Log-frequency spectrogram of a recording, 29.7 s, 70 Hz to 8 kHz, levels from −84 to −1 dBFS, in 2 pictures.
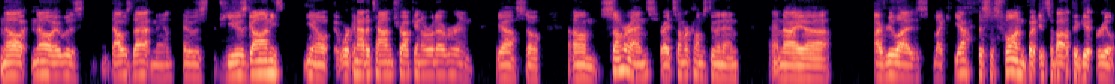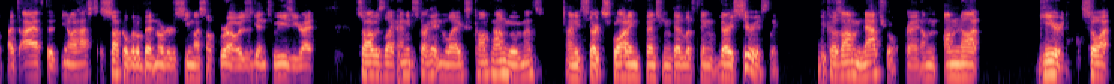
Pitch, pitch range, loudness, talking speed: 115 Hz, 110-125 Hz, -20 LUFS, 215 wpm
